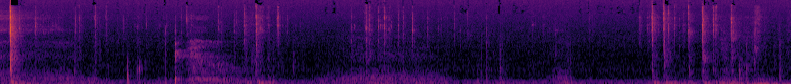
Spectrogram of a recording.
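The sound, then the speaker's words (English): Typing a search on a computer keyboard: many quiet, irregular key clicks run throughout, with a busier flurry of keystrokes near the end. “Let's write it in Google.”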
